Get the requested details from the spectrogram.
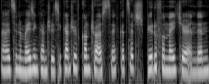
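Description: A woman with a Dutch accent talks at a very fast pace with a fairly high pitch and monotone, flat intonation. The sound is dry and close with no echo. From Netherlands. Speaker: wildlife relocation worker. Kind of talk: interview. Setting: hotel room.

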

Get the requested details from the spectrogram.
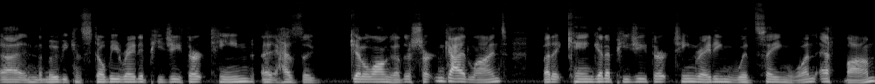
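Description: A man at medium pitch and moderate pace in a plain, everyday voice, dry and close with no echo, on a very clean recording with a silent background. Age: 30s. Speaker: podcast guest. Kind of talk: casual chat.

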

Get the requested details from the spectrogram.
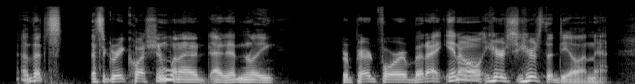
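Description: In an Inland North accent, a man speaks at a fairly quick pace and medium pitch with vocal fry, very wide pitch swings and very even loudness, on a very clean recording with a silent background. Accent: US Midwest (Inland North). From Michiana area (northern Indiana / southwest Michigan), US Midwest. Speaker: health insurance and Medicare advisor. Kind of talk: radio interview.

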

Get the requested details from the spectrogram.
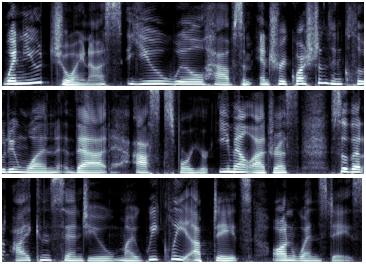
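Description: In a very clean recording with a silent background and a dry, close sound with no echo, a woman with an unremarkable speaking voice talks fairly slowly at medium pitch with ordinary pitch variation. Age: 40s. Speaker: podcast host and online business coach. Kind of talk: solo podcast monologue.

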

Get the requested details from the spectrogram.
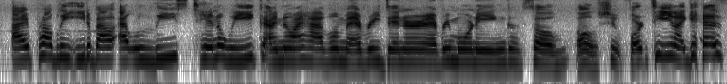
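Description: Here is a plain, everyday voice from a woman, fairly high in pitch with fairly even intonation. She keeps a moderate pace with hardly any pauses. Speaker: farmer's market coordinator. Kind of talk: casual interview.

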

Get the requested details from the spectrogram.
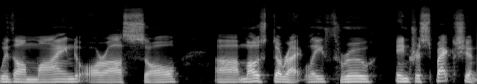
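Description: Recorded very cleanly against a silent background, with a dry, close sound and no echo, a man speaks at a fairly slow pace and a medium pitch. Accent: British. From England. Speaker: philosophy professor. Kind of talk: interview discussion.

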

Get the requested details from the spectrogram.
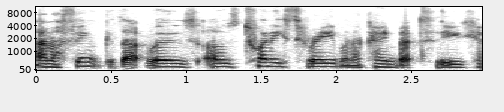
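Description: A woman with a London accent, in a dry, close sound with no echo. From South East London. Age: 40s. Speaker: singer-songwriter and music producer. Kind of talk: interview conversation.

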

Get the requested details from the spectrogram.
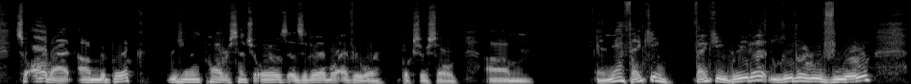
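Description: Dark and mellow in tone, the voice moves at a fairly quick pace with very wide pitch swings and very even loudness, in a dry, close sound with no echo. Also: man, medium pitch for a man. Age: 40s. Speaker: aromatherapist and chiropractor. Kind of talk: interview.

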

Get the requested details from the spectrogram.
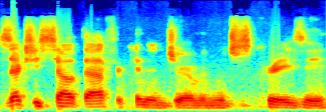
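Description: A man speaks with a Californian accent. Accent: Californian American. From Los Angeles, Studio City. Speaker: musician. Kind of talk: casual interview.

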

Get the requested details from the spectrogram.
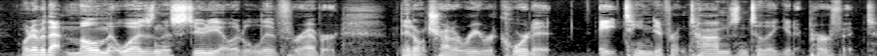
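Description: Someone with a Texan accent talks at a very fast pace. The loudness swings a lot, while the intonation stays fairly even. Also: man, medium pitch for a man. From West Texas (near Lubbock). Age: 40s. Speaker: country singer and bandleader. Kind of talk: interview.

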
